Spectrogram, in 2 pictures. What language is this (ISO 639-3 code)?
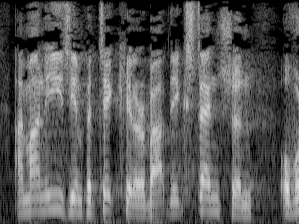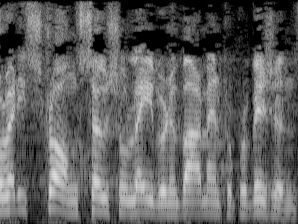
eng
